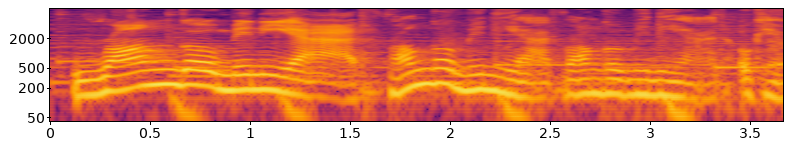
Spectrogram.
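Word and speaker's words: Rhongomyniad: Oh, that's the pronunciation. Rango Miniad.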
